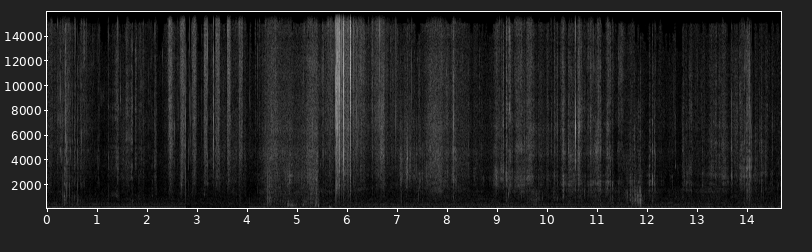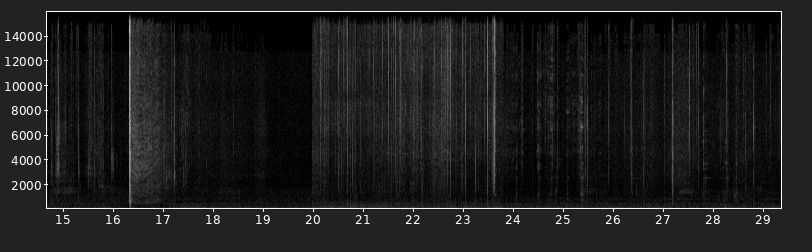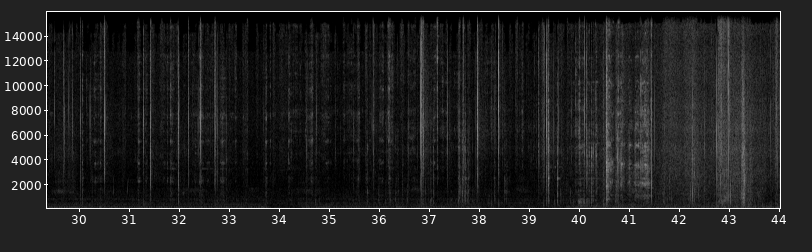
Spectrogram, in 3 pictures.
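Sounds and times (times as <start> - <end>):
rustling: 0.0 - 17.8, 20.0 - 44.0
low steady hum: 0.0 - 44.0
faint irregular clicks: 20.0 - 39.8.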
